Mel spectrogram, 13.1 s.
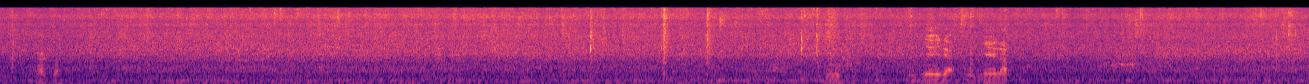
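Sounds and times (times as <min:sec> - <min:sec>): rain falling steadily: 0:00.0 - 0:13.0.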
